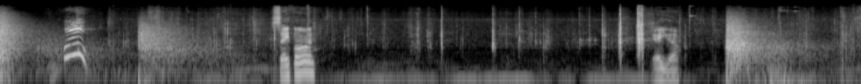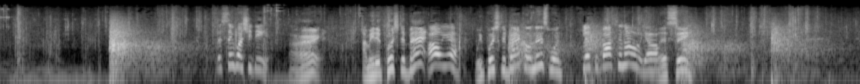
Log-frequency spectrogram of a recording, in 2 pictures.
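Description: A rifle fires loud shots that echo outdoors.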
